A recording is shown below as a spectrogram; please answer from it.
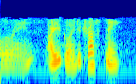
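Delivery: hushed and soft. Retelling god answering her as she cries alone while driving, very quietly. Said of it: "God's just sitting there very quietly saying".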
